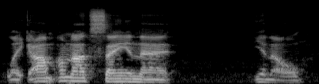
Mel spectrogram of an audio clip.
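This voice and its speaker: A man's voice: medium pitch, slow, pushed and bright, slight background noise. A man co-hosting a casual sports talk show, offering hedged, wry opinions. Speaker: co-host.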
